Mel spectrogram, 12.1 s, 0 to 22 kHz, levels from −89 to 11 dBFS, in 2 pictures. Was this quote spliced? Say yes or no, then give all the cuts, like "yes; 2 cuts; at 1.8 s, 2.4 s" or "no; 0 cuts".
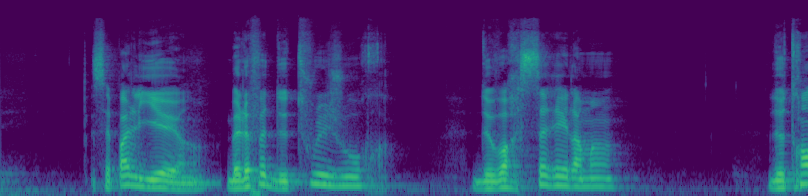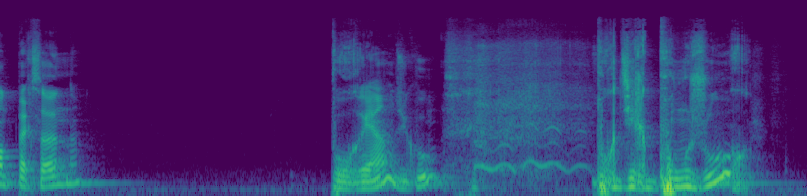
yes; 2 cuts; at 1.6 s, 10.5 s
